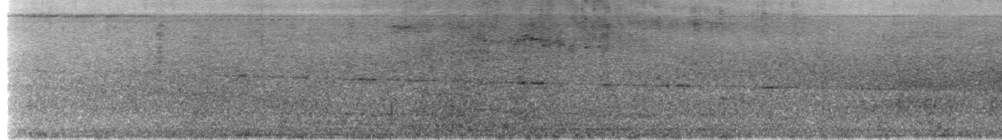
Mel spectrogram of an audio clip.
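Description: Steady drone of road traffic on a multi-lane parkway, with faint whining tones on top. It swells up over the first couple of seconds.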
